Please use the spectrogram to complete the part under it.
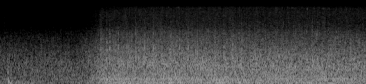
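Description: Propeller aircraft engines drone loudly and steadily.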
